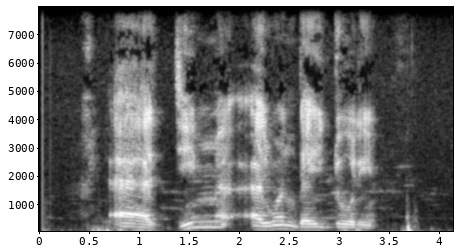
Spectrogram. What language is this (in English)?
Kabyle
